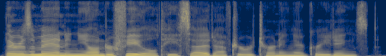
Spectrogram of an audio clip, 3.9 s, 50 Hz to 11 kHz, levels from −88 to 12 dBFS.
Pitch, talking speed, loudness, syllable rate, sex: 220 Hz, 200 wpm, -16 LUFS, 5.3 syllables/s, female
